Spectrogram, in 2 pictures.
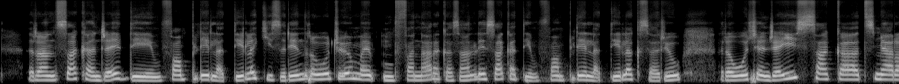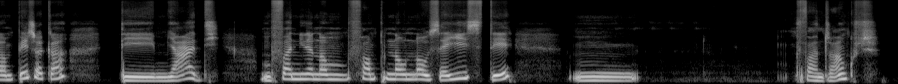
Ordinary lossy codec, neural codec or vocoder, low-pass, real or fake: none; autoencoder, 48 kHz, 128 numbers a frame, DAC-VAE, trained on Japanese speech; none; fake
